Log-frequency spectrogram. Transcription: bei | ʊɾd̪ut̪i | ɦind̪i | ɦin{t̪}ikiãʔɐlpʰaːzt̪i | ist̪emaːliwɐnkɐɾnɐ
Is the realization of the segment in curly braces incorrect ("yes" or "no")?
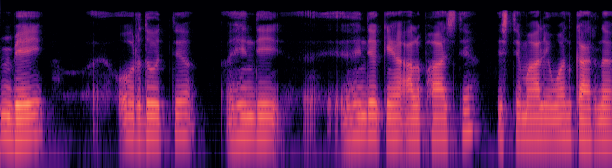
yes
